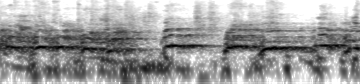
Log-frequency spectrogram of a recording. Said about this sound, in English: these are our therapy dogs, not to minimize it, but just the dogs are barking, but we have three English Springer Spaniels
